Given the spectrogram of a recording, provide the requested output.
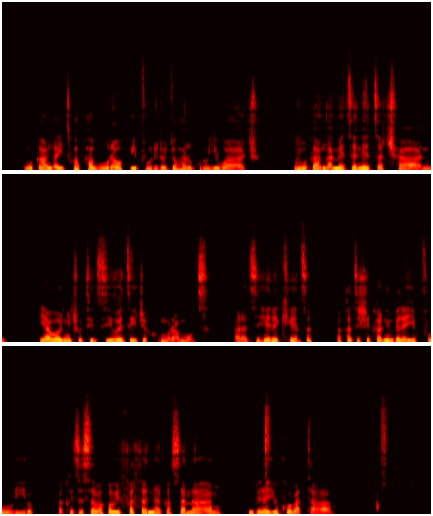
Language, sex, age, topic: Rundi, female, 36-49, education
